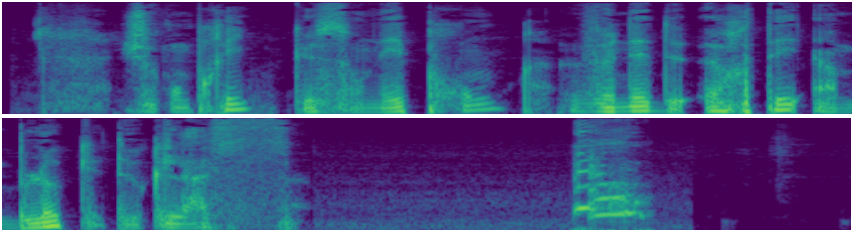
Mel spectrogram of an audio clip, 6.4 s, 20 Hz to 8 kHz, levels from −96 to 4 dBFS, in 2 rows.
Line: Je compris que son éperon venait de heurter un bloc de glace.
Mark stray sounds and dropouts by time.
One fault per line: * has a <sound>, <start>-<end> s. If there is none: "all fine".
* has a bark, 5.3-5.6 s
